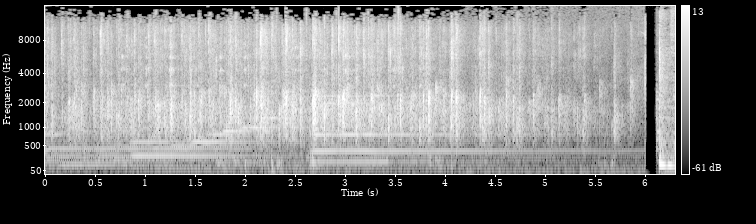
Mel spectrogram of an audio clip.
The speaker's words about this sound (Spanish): Un aplauso al Señor.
